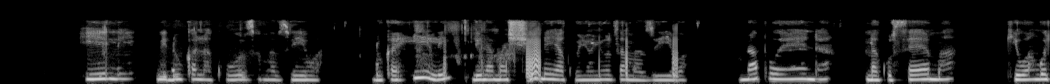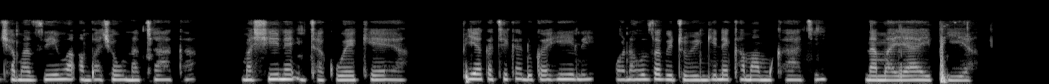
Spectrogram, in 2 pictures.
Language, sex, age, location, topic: Swahili, female, 25-35, Kisumu, finance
